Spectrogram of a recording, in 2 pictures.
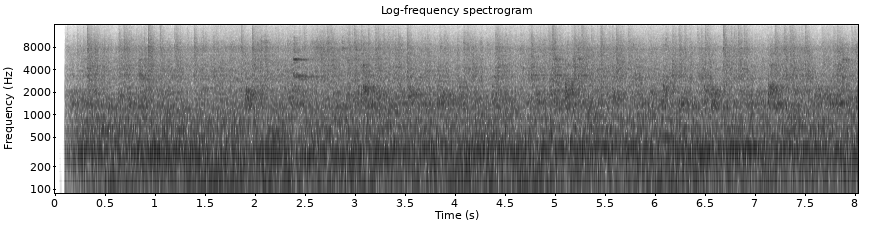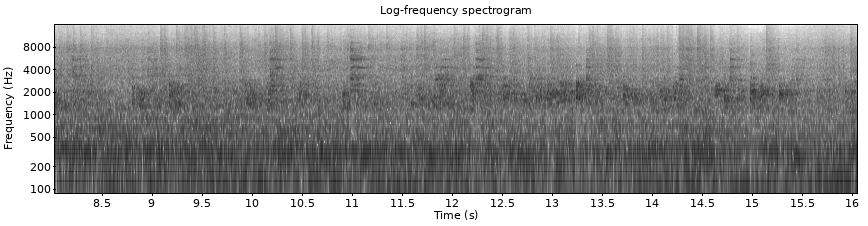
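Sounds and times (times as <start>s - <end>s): concrete mixer running: 0.1s - 16.0s
mixer drum clatter: 0.1s - 16.0s.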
